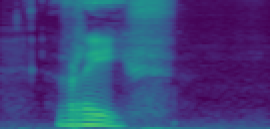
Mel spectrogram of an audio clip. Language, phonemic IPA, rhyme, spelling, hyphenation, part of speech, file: Dutch, /vreːf/, -eːf, wreef, wreef, noun / verb, Nl-wreef.ogg
- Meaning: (noun) instep; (verb) singular past indicative of wrijven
